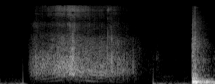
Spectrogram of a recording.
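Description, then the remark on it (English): A single zipper is pulled in one long raspy stroke lasting about a second, followed by a short pause and then a sharp, thudding noise at the end. “So put a zip we got sound effect just before that.”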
